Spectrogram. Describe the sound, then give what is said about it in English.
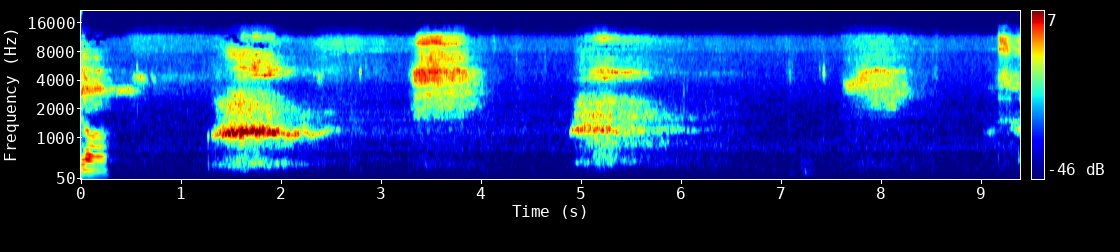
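Deep, slow breaths drawn in and pushed out, several long airy rushes of breathing separated by quiet pauses. “So today we're going to be doing deep breaths. I got it. This feels so relaxing. You have to do 3 deep breaths.”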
